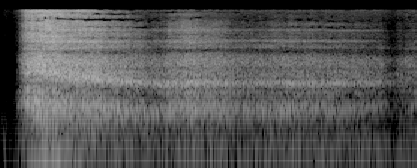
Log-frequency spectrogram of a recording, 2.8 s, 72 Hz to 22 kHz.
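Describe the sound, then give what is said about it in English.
A held deep breath is released in one long, breathy exhale. It starts loud and fades gradually over about two and a half seconds, with no talk over it. “I may have accidentally let my breath go in 7, but nevertheless, you get the point.”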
